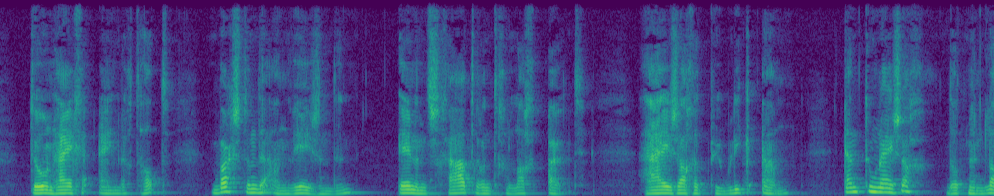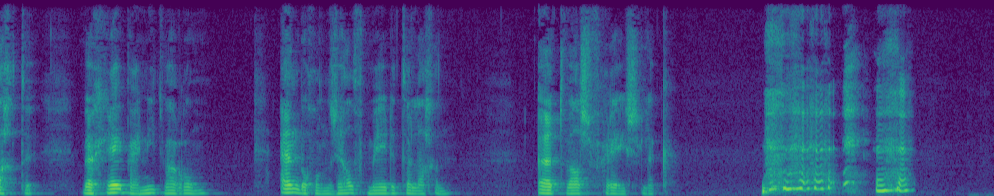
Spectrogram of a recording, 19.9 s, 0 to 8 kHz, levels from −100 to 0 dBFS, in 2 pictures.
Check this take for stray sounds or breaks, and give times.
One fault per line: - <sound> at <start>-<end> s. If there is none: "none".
- laugh at 17.6-19.1 s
